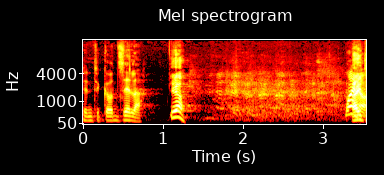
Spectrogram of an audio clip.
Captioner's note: laughter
